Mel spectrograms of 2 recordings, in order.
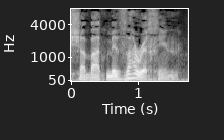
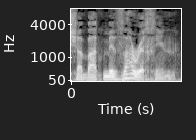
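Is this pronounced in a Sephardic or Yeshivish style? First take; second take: Sephardic; Sephardic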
